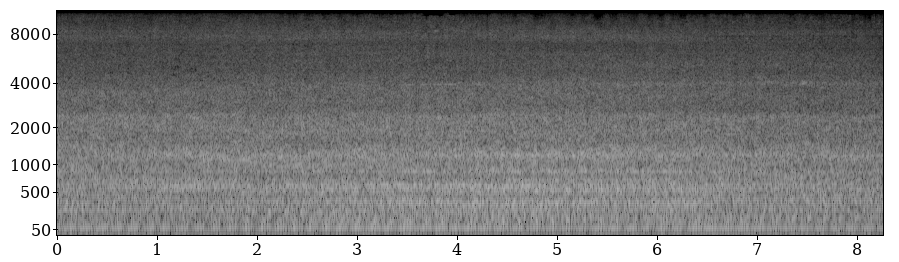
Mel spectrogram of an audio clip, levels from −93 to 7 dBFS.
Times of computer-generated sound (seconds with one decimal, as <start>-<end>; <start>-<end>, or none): 0.0-3.5; 4.0-8.3

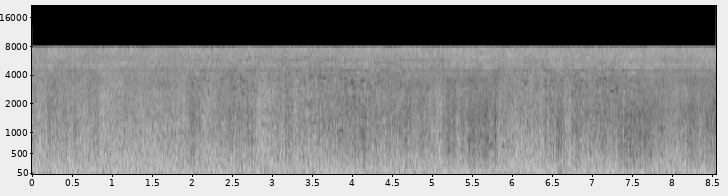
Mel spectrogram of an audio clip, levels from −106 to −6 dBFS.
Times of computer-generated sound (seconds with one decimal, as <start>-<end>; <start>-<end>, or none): 0.0-2.0; 4.4-6.0; 7.6-8.6

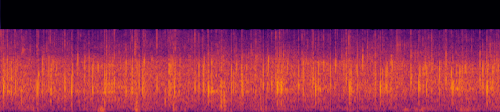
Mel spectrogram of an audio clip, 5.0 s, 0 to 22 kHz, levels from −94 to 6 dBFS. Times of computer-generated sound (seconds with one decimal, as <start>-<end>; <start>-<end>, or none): none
